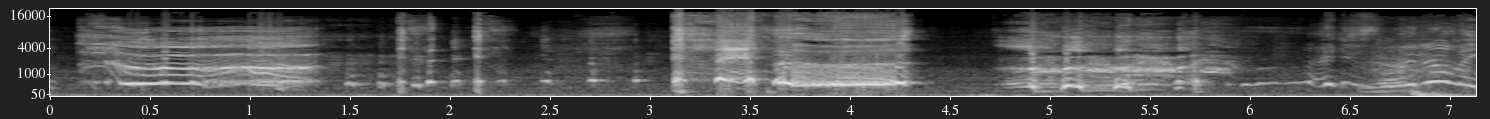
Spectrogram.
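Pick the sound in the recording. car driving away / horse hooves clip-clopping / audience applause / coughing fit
coughing fit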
